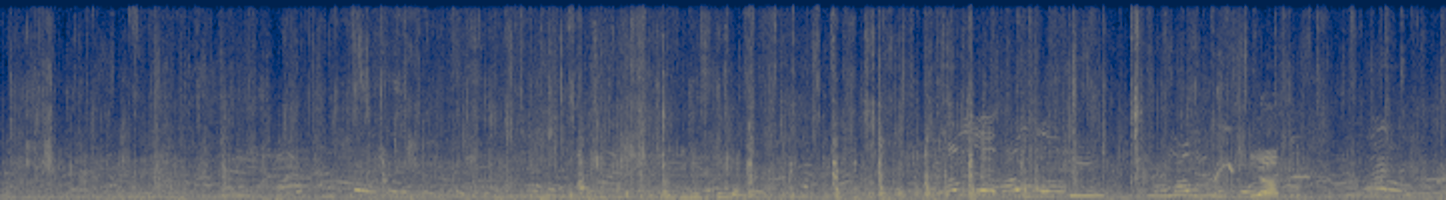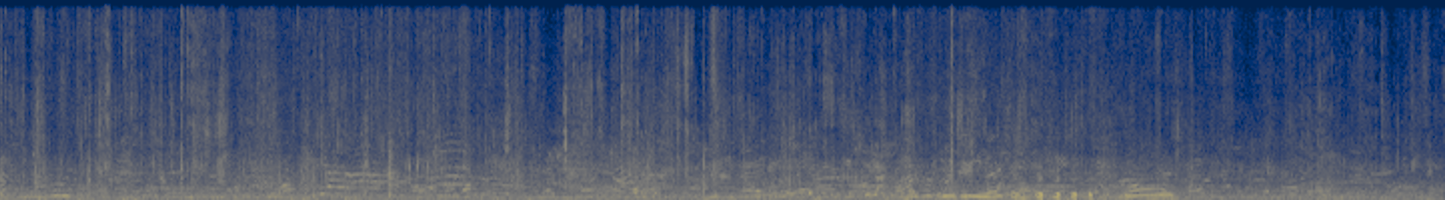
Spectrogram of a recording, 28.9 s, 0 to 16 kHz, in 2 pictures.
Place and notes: Hamburg, Deutschland - Children playing with water
Planten un Blomen, Großer spielplatz. Into the huge botanic garden of Hamburg, a colossal amount of children playing in the park.
Hamburg, Germany, 19 April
